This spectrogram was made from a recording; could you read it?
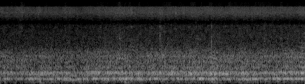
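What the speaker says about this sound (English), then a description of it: "We have killer bees, everyone." Killer bees swarm around a big hive, a dense, steady buzz that holds loud and close for the whole stretch with no voices over it.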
